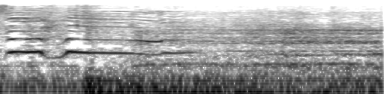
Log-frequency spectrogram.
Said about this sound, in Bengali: লোকটাও বিকট এক চিৎকার করতে করতে পড়ে গেল নিচে।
